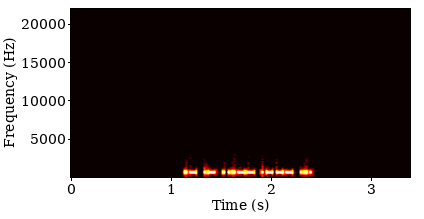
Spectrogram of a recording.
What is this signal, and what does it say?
Morse code, heard as a keyed tone, about 51 wpm, 700 Hz. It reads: AA3JS
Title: USA Call Signs - 5 Characters - 2x Character Spacing - 50wpm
